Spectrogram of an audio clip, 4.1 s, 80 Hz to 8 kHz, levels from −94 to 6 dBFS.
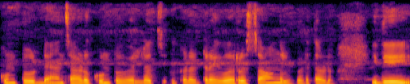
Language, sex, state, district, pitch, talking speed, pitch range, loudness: Telugu, male, Karnataka, Bellary, 130 Hz, 160 wpm, 125-135 Hz, -18 LUFS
